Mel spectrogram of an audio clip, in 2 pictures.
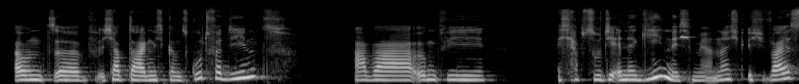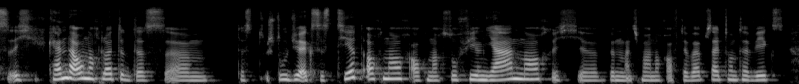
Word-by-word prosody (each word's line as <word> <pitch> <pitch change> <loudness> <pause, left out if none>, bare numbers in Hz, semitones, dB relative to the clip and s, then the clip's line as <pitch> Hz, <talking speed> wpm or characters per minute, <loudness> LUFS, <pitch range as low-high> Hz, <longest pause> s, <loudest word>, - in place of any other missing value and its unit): Und, 210 0 +3
äh, 200 -1 +3
w - - -13
ich 190 +6 -1
habe 215 0 +1
da 210 -2 +2
eigentlich 200 +1 +2
ganz 190 -2 -4
gut 280 +4 -2
verdient, 290 +6 +4 0.9
aber 200 -1 +2
irgendwie 210 -1 -1 0.6
ich 195 -1 -6
habe 215 -2 -7
so 215 0 -2
die 215 +1 0
Energie 215 - +4
nicht 215 - +3
mehr, 185 0 -4
ne? 220 +2 -1
Ich 230 -1 -6
k - - -18
ich 210 +2 -6
weiß, 260 +5 +1
ich 210 +1 -5
ich 225 0 -24
kenne 240 +5 +5
da 245 -4 +7
auch 275 - +4
noch 260 0 +2
Leute, 245 -2 0
das 195 0 -7
ähm, 185 0 -6 0.2
das 195 0 -12
d - - -16
Studio 220 -1 -1
existiert 205 - -2
auch 250 +1 -1
noch, 260 0 +2
auch 190 0 -6
nach 190 0 -5
so 210 - -5
vielen 210 0 0
Jahren 220 +6 +3
noch. 240 0 -1
Ich, 200 +1 -11
äh, 185 0 -7
bin 190 0 -6
manchmal 195 +1 -6
noch 190 0 -8
auf - - -9
der 190 - -7
Webseite 200 +2 -4
unterwegs. 205 0 -4
210 Hz, 205 wpm, -23 LUFS, 195-235 Hz, 0.9 s, da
